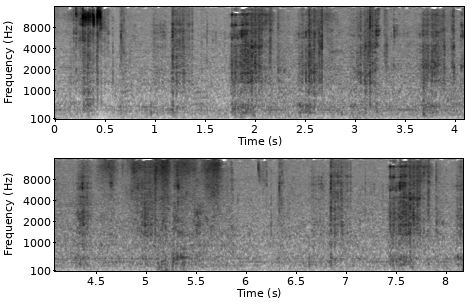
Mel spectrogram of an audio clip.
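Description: Crunchy tortilla chips being bitten and chewed: irregular crisp crunches, several in a row, loud enough to be called "really loud".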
